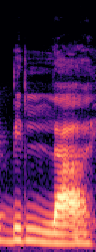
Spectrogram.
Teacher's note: اسم الجلالہ اللہ سے پیچھے زیر ہونے کی وجہ سے اس کو ہم نے نرمی سے ادا کرنا ہے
